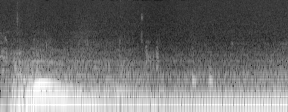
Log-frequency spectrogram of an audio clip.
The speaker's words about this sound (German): Um da alles einstellen zu können, muss ich allerdings nur den Motor starten.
